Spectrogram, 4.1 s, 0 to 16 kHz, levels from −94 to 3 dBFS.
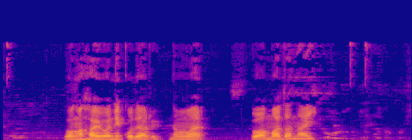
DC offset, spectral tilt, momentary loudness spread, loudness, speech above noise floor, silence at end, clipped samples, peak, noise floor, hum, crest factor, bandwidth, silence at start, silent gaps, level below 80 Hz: under 0.1%; -5.5 dB/octave; 16 LU; -23 LUFS; 31 dB; 0.7 s; under 0.1%; -4 dBFS; -53 dBFS; none; 20 dB; 11.5 kHz; 0.2 s; none; -62 dBFS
